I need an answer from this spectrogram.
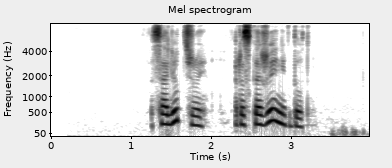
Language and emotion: Russian, neutral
